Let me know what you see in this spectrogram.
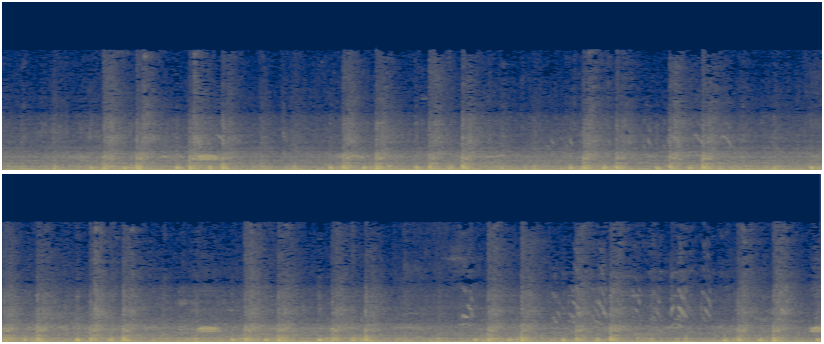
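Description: Passenger train coaches rolling past, the wheels clattering over the rail joints in repeated clusters of clicks. Three brief high squeaks come through, at about two seconds, ten seconds and near the end.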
